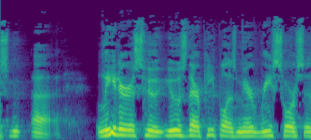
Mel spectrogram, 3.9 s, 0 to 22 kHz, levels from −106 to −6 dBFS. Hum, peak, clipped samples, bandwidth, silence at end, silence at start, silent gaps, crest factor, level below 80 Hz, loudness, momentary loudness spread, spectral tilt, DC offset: none; -8 dBFS; under 0.1%; 13.5 kHz; 0 s; 0 s; none; 16 dB; -60 dBFS; -24 LUFS; 12 LU; -6 dB/octave; under 0.1%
